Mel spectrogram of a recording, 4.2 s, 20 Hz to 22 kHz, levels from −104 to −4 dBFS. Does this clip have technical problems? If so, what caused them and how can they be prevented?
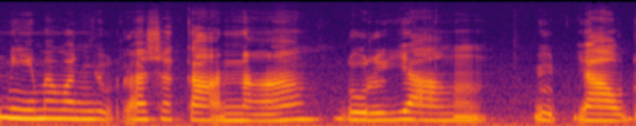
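No, no technical faults here.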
